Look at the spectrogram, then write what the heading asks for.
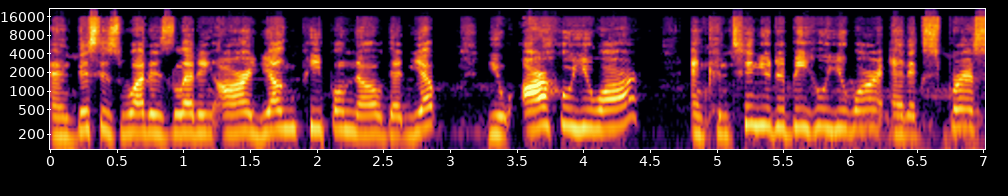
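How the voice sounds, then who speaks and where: A woman talks at a fairly high pitch and moderate pace, with ordinary pitch variation. Her tone is animated, bright and sharp. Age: 70s. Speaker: pastor. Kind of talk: video call interview. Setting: live video stream. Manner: halting.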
